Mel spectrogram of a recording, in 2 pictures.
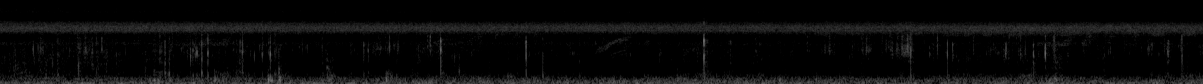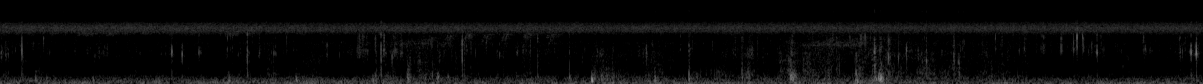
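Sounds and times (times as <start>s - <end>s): cats crunching dry food: 0.0s - 24.0s
steady high hiss: 18.3s - 22.0s.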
